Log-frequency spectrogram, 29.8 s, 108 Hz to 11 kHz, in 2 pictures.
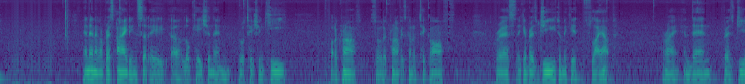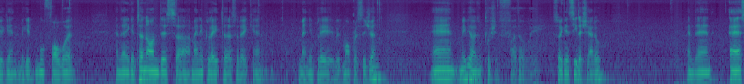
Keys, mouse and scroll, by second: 2.2 i, 4.7 click, 9.7 w, 10.7 g, 11.9 click, 15.0 g, 16.1-29.7 drag.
